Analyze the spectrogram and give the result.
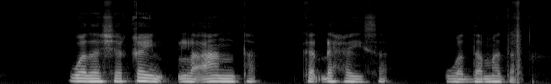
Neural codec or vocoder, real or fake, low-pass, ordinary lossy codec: none; real; none; none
